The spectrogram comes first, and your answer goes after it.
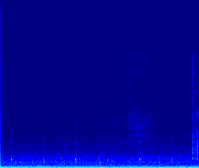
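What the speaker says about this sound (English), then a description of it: "So we just driving in Nick's Prius" Steady low engine and road rumble from inside a moving Toyota Prius, a constant near hum with a brief thump partway through and no talking.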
